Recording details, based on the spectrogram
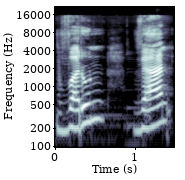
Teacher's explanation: इन words में आपका flat lip movement रहता है राउंडेड नहीं रहता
